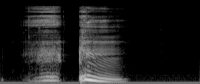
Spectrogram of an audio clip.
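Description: A man clears his throat once: a short breathy rasp, then a louder voiced grunt falling in pitch, about a second in all.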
